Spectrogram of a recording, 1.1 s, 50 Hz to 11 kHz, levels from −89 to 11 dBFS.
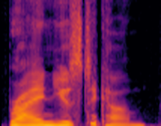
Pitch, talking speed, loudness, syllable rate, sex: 210 Hz, 225 wpm, -15 LUFS, 4.4 syllables/s, female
